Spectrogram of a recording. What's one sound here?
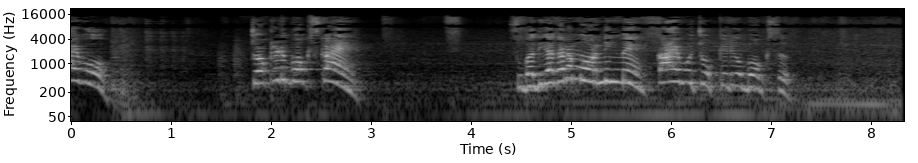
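A young girl speaks in a high, lively voice close by.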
